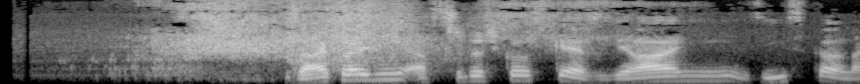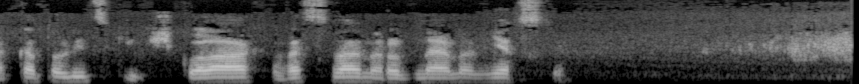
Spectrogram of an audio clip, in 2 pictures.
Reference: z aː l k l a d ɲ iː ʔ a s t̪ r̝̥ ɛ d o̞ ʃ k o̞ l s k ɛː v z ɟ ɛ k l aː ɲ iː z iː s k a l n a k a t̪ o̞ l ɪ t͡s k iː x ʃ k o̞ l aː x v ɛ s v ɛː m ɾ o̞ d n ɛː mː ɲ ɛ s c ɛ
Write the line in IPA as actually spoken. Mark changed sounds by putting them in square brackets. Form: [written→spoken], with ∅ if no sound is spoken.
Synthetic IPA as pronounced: z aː [l→∅] k l a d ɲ iː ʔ a s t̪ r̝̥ ɛ d o̞ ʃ k o̞ l s k ɛː v z ɟ ɛ [k→∅] l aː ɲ iː z iː s k a l n a k a t̪ o̞ l ɪ t͡s k iː x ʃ k o̞ l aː x v ɛ s v ɛː m ɾ o̞ d n ɛː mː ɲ ɛ s c ɛ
